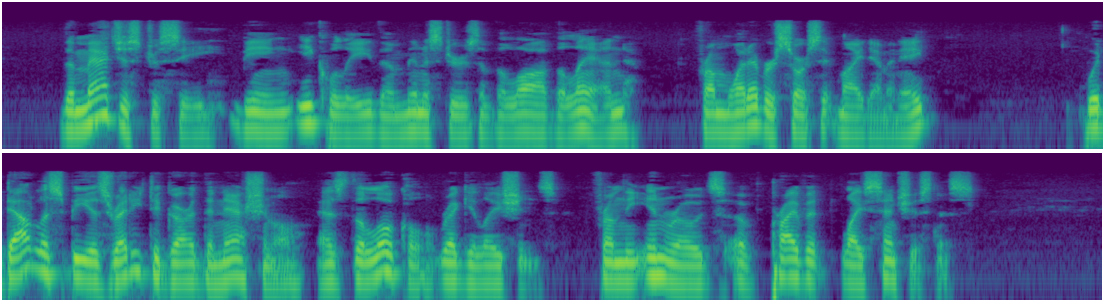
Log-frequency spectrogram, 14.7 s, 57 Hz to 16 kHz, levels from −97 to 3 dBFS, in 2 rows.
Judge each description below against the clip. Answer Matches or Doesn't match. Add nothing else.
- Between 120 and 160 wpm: Matches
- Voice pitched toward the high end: Doesn't match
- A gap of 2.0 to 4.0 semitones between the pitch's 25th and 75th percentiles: Matches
